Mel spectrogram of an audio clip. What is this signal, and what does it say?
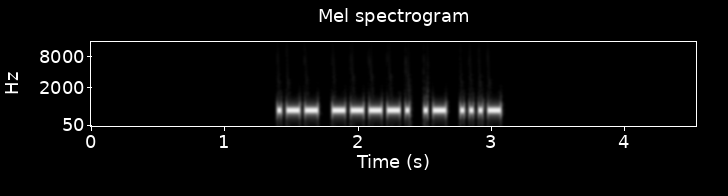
Morse code, heard as a keyed tone, about 34 wpm, 700 Hz. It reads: W9AV
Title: USA Call Signs - 4 Characters - Repeated 2x - 35wpm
